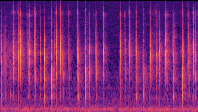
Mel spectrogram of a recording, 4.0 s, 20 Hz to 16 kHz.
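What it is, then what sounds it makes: Mechanical keyboard with plastic keycaps. Fingertips type steadily on a mint-green Cyberboard R3 mechanical keyboard with plastic keycaps and a metal case, producing about 28 sharp, bright key taps. The taps are crisp and dry with almost no ring, and a brief pause comes midway before the typing resumes over a faint low hum.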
